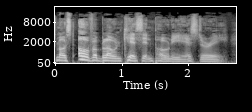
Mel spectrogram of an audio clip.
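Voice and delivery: plain reading voice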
